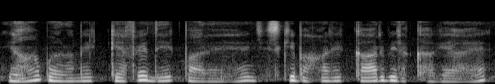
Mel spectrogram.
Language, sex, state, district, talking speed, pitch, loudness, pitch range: Hindi, male, Meghalaya, West Garo Hills, 205 wpm, 165 Hz, -20 LUFS, 150-175 Hz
